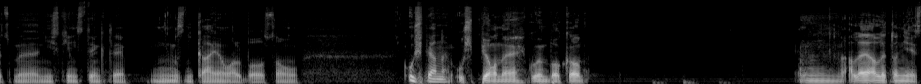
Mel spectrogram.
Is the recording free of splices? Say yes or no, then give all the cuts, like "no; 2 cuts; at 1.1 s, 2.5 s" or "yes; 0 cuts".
yes; 0 cuts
